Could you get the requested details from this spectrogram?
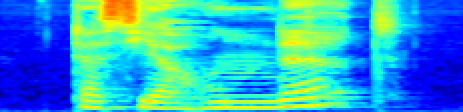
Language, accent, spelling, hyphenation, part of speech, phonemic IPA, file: German, Austria, Jahrhundert, Jahr‧hun‧dert, noun, /jaːɐ̯ˈhʊndɐt/, De-at-Jahrhundert.ogg
- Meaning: a century (period of 100 years)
